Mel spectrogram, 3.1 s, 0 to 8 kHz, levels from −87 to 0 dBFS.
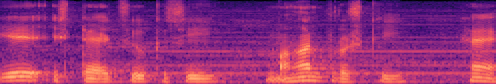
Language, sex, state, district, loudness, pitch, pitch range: Hindi, male, Uttar Pradesh, Budaun, -20 LUFS, 105 Hz, 100-135 Hz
